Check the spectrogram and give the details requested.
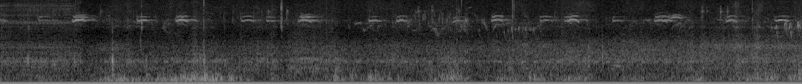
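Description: A small songbird chirping over and over, short high double notes repeated every half second or so, over a faint low background rumble.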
